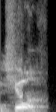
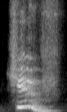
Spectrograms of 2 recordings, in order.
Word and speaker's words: Choof: I'm glad you like it, and I love hearing Americans say "joof" Yeah. because we say "chuff." We say Oh, we say "chuff," but uh, every time I hear an American say it, they go "choof."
